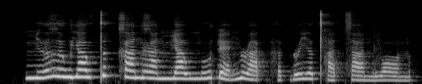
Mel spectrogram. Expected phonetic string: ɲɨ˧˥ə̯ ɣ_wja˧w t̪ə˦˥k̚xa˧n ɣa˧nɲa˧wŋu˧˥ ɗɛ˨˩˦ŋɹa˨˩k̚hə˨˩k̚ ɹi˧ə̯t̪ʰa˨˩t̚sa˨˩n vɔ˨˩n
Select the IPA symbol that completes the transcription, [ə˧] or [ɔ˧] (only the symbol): ə˧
